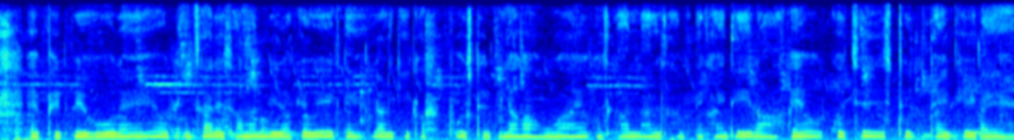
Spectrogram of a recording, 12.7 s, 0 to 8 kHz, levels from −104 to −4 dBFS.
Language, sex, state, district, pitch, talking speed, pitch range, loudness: Hindi, female, Maharashtra, Pune, 230 Hz, 135 wpm, 225-235 Hz, -53 LUFS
